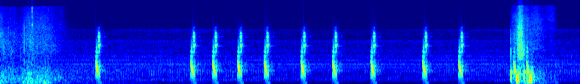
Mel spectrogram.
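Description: A handheld device clicks in rapid, even ticks.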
